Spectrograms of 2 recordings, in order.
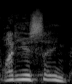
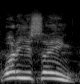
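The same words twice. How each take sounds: First: Raised-pitch, loud mafia henchman; hammed-up movie mobster question. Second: Very loud, high, urgent mafia henchman; hammed-up mobster yelling the question. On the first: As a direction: play a henchman straining to hear. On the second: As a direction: demand it frantically in a mock mobster voice. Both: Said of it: "I'm gonna do the mafia voice".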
